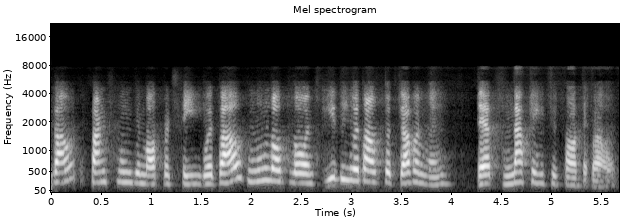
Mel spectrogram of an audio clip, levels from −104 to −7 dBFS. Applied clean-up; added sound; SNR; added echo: neural mask model DeepFilterNet 3.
